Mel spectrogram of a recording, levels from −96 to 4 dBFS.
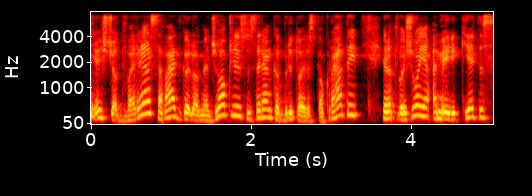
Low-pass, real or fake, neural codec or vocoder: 7.2 kHz; fake; codec, 16 kHz, 4 kbps, FunCodec, trained on Chinese and English, 50 frames a second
